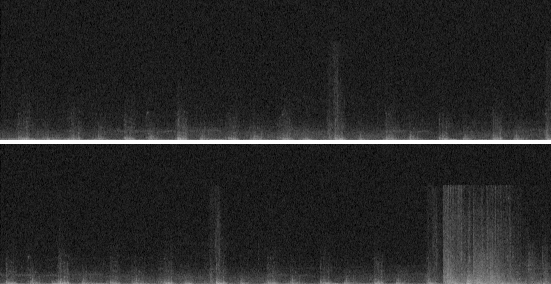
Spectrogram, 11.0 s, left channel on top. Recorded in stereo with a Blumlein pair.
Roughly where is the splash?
Ahead.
